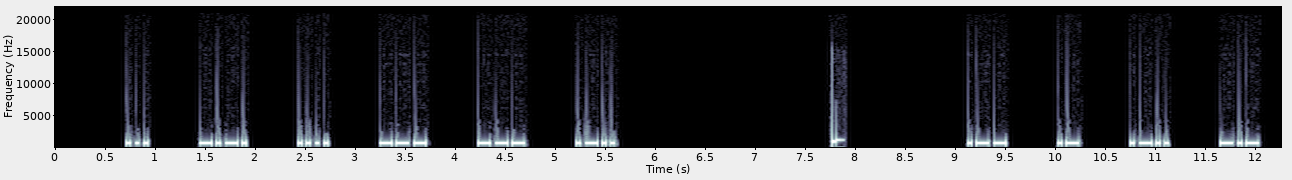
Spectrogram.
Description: Morse code, heard as a keyed tone, about 28 wpm, spaced as for 13 wpm, 700 Hz. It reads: SCHOOL WALK
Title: 4x Character Spacing - Top 500 Words - 28wpm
